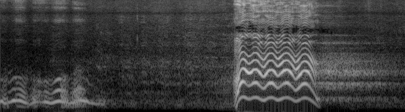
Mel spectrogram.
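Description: A person vocally imitates dogs barking behind fences in neighborhood yards, as heard while running: a short warbling burst, a quiet pause, then a louder, sustained wavering howl-like call, clear.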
